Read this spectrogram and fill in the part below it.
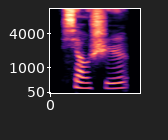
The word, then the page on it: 小时: xiǎo shí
